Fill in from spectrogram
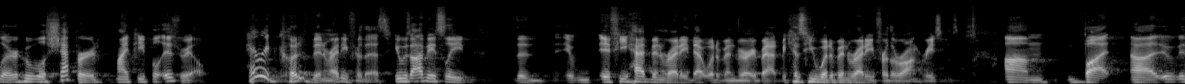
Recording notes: recorded live on December 4th 2022 at Newark United Pentecostal Church.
